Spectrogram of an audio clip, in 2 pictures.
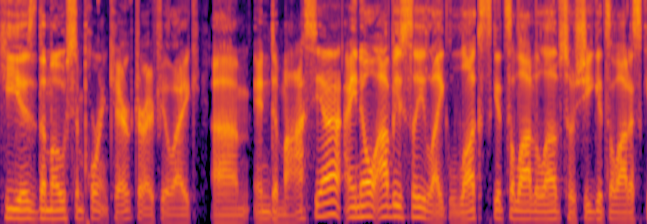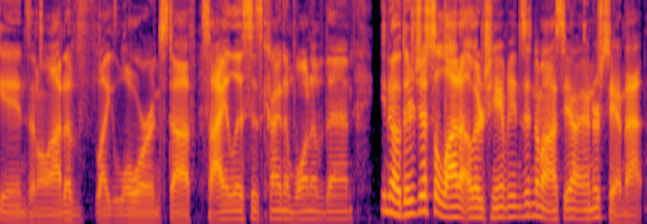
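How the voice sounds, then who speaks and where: A man's voice: lowish voice, no echo. Man, casual chatty commentary, dry close sound. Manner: chatty, rambling, conversational. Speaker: reaction video host.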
